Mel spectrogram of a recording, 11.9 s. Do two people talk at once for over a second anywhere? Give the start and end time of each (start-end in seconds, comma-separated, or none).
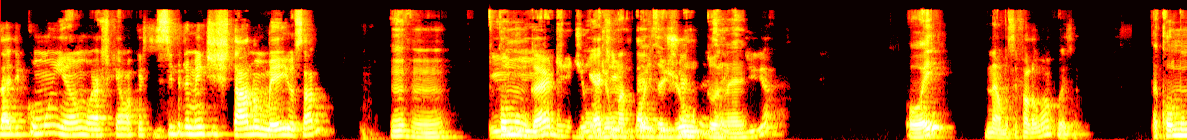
5.0-7.5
